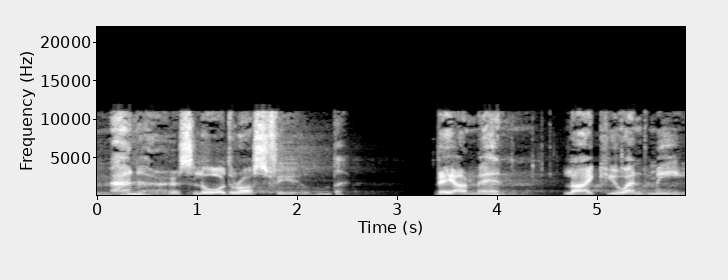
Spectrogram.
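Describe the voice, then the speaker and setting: A man speaks at a very slow pace in a put-on character voice with a fairly high pitch, leaving long, frequent pauses. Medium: video game.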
